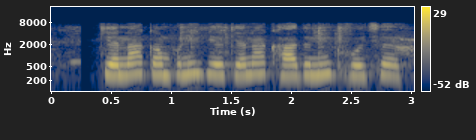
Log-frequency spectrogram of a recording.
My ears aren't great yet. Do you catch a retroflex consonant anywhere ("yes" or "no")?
no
